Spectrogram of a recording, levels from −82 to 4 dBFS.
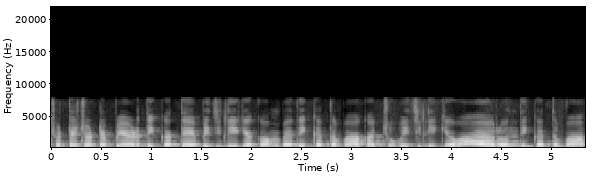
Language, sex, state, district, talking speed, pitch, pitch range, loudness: Hindi, female, Chhattisgarh, Bilaspur, 190 wpm, 215 Hz, 210-220 Hz, -15 LUFS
